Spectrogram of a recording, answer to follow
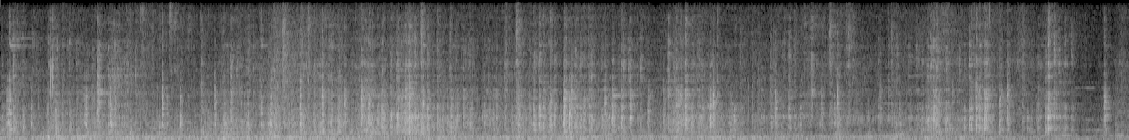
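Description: Plastic shopping cart rolling over a hard store floor, its wheels and basket rattling with a continuous run of small irregular clicks.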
